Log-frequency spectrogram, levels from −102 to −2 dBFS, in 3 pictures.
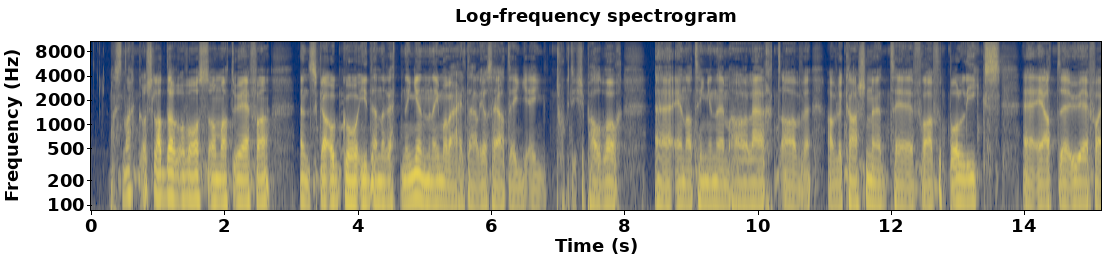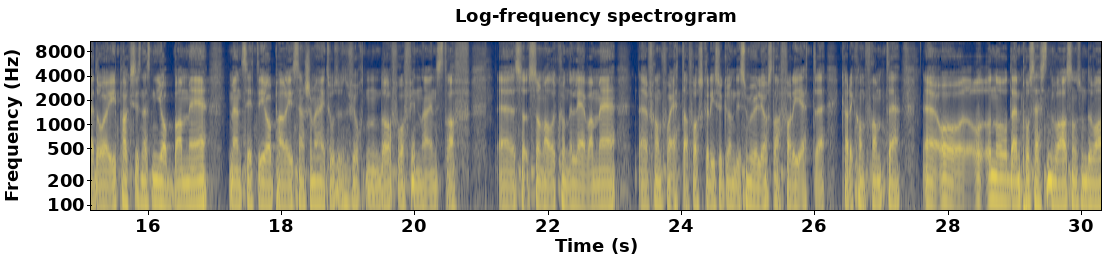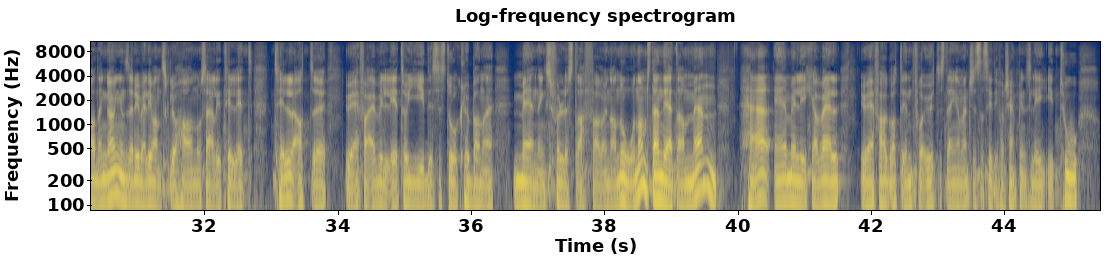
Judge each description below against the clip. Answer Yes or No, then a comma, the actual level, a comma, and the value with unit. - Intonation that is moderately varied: No, narrow, 2.3 semitones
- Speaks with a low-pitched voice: Yes, very low, 95 Hz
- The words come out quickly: No, average, 190 wpm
